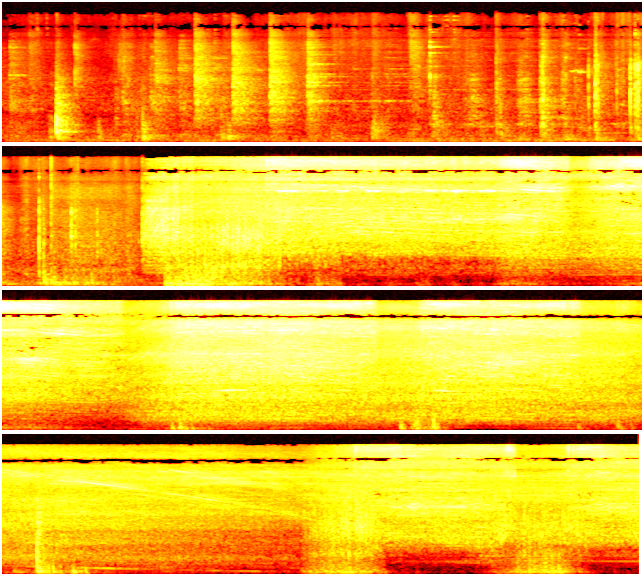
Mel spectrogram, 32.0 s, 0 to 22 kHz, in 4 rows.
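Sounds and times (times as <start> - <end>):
angle grinder grinding steel: 9.8 - 31.9.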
